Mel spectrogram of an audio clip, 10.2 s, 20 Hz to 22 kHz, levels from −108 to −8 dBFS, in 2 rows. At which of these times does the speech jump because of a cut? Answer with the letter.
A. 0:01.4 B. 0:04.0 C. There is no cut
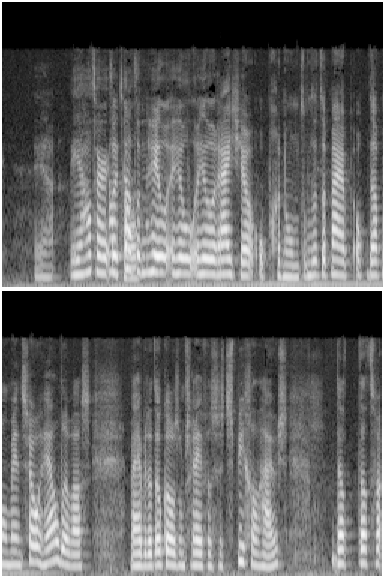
A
